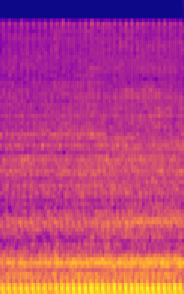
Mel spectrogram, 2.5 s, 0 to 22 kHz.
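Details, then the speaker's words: Scooter at 62,000 km just after throttle body carbon cleaning and ECU reset: fast, even putter of about eleven firing pulses a second that never settles lower; idle too high, owner plans to lower it. "So ano mukhang Napansin ko Mataas yung ano niya ah Menor niya para sa akin ha so siguro bababaan ko"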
